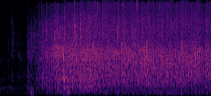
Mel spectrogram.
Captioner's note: audience applauding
